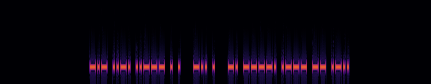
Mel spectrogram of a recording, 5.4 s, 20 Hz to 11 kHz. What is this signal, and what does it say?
Morse code, heard as a keyed tone, about 52 wpm, 690 Hz. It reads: KF2EE DE N9JML
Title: USA Callsign DE Callsign - 5 Characters - 50wpm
